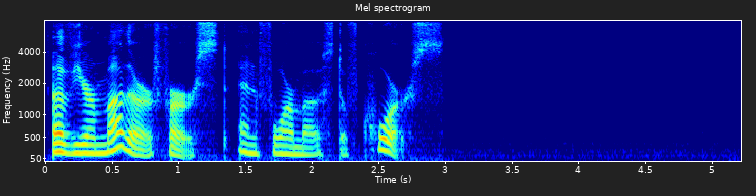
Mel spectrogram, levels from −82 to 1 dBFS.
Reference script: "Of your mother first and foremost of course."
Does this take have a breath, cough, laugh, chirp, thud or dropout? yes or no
no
